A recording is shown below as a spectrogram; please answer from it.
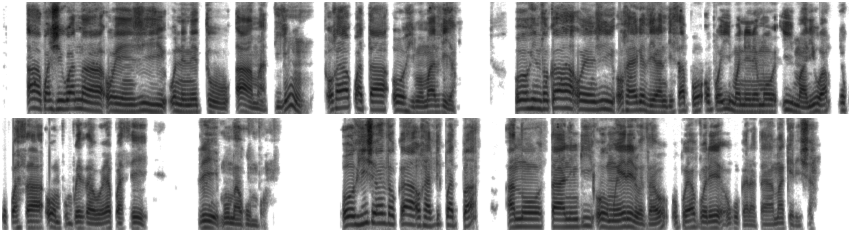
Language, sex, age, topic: Oshiwambo, male, 18-24, agriculture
